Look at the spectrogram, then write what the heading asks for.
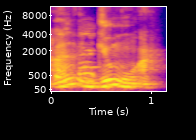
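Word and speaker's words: الجمعة: He aljumuah. Aljumuah. Aljumah. Mimnya enggak sukun dia. Mu aljumuah. Aljumuah. Aljumuah. Aljumuah. Ah. Dan tidak panjang.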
